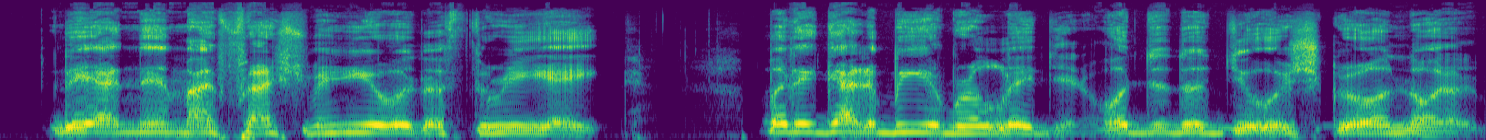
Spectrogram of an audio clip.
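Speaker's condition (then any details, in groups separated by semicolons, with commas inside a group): Cerebral palsy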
